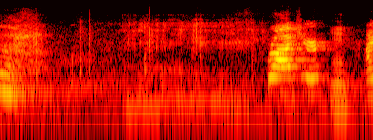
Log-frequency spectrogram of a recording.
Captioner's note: snoring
